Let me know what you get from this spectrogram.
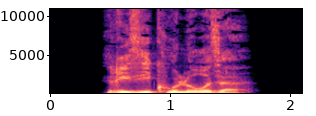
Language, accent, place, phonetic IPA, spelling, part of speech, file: German, Germany, Berlin, [ˈʁiːzikoˌloːzə], risikolose, adjective, De-risikolose.ogg
- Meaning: inflection of risikolos: 1. strong/mixed nominative/accusative feminine singular 2. strong nominative/accusative plural 3. weak nominative all-gender singular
